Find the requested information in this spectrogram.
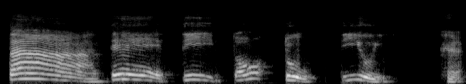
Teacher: la lengua se apunta a los incisivos superiores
